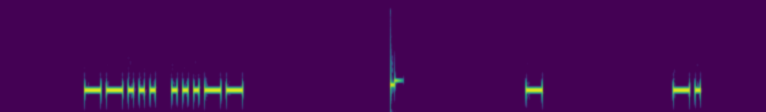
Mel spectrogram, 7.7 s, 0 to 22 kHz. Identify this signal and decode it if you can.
Morse code, heard as a keyed tone, about 22 wpm, spaced as for 9 wpm, 700 Hz. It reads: 73 TN
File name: Top 20 QSO Elements - 8x Character Spacing - 22wpm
